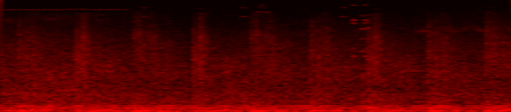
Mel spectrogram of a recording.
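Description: A heavy engine rumbles low and steady.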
